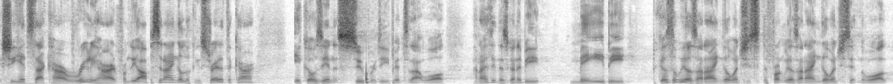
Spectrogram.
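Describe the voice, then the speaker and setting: A man's voice: fairly low pitch, fairly bright tone. A man giving live drift commentary, chatty and bantering with his co-host.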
